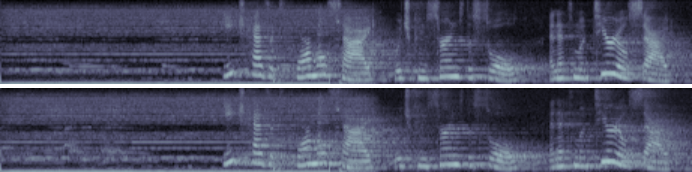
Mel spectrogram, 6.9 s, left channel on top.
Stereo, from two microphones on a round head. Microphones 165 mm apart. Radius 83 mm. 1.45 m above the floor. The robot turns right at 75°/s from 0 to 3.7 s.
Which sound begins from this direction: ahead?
A woman speaking, at 2.2 s.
